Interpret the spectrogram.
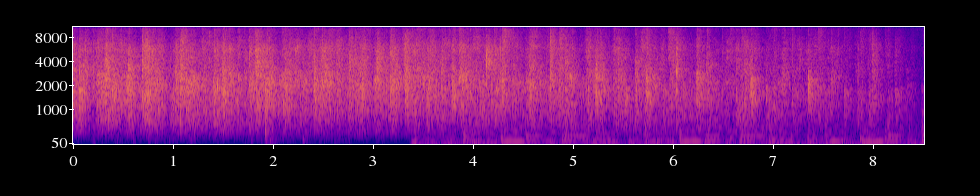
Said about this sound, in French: On peut l'applaudir. C'est vraiment très chouette. Merci.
